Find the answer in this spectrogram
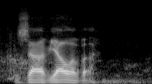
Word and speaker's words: Zavyalova: So Diana Z, what's the right pronunciation on that one? I always go with Zavyalova. See, and I can't get the yal in the middle of that one.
